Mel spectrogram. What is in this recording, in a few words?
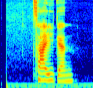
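"to show", Australian English; PictureDictionary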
